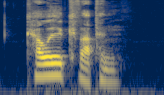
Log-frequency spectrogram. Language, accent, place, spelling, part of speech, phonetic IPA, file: German, Germany, Berlin, Kaulquappen, noun, [ˈkaʊ̯lˌkvapn̩], De-Kaulquappen.ogg
- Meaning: plural of Kaulquappe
